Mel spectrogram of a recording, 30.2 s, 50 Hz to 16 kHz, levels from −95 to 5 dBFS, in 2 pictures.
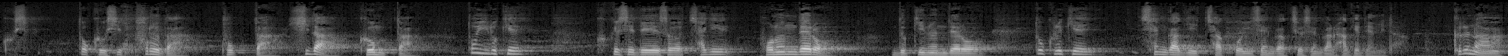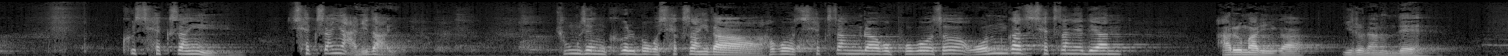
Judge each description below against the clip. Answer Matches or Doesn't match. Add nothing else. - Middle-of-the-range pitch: Matches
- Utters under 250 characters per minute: Matches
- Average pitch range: Doesn't match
